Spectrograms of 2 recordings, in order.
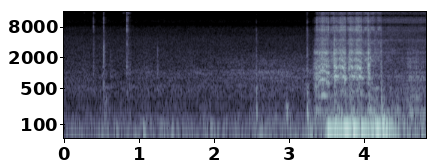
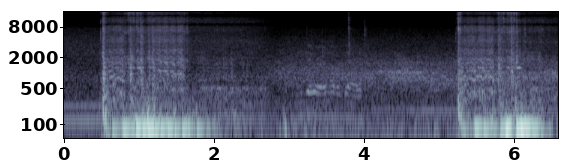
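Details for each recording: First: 1959 Reliant Regal Mk5/Mk6 three-wheeler, first start attempt after 20+ years unrun, two-stroke fuel dribbled in carb; quiet cranking then short ragged firing burst that dies; carburetor flooding from stuck float. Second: 1959 Reliant Regal Mk5/Mk6 three-wheeler unrun 20+ years, on full choke (choke not adjustable), fuel trickled into carb; two short cranking bursts that catch and fire briefly before fading, heavy smoke, oil pressure showing; normal start.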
